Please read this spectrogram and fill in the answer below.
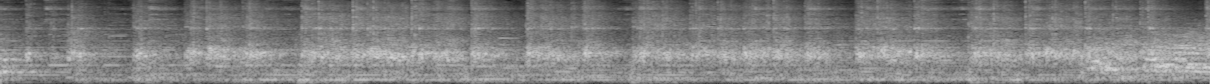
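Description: Spanish folk music: a mixed group of men and women singing together over strummed guitar-type strings, with a steady clicking hand-percussion rhythm running through.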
